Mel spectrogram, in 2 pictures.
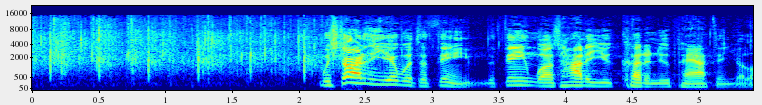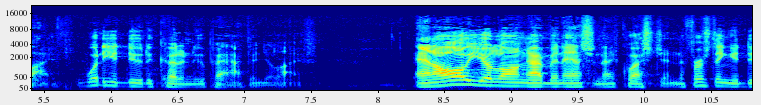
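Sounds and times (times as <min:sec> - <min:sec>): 
scattered audience hand claps: 0:00.0 - 0:02.4
speech: 0:02.2 - 0:07.6, 0:08.3 - 0:10.8.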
